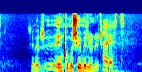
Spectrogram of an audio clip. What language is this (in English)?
Icelandic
